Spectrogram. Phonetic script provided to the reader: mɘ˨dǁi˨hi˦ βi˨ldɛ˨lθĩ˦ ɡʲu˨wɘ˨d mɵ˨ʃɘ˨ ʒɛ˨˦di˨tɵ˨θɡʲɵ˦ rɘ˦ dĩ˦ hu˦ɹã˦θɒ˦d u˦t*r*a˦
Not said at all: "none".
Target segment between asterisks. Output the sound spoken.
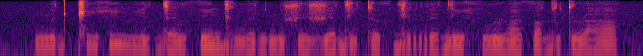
ɹ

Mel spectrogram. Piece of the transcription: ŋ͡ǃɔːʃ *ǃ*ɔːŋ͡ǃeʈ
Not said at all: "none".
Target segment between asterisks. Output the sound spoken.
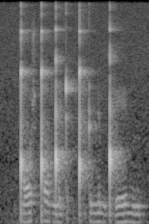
ǃ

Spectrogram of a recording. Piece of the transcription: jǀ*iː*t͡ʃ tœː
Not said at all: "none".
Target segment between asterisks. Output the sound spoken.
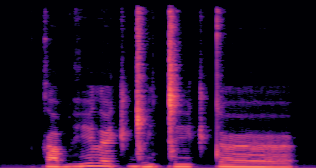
iː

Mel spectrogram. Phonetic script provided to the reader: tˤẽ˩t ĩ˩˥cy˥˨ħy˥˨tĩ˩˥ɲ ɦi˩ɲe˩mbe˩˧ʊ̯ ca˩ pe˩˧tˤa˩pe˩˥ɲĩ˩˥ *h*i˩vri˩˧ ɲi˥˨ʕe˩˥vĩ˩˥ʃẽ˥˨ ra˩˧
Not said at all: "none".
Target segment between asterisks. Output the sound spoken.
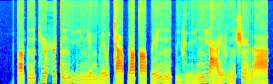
p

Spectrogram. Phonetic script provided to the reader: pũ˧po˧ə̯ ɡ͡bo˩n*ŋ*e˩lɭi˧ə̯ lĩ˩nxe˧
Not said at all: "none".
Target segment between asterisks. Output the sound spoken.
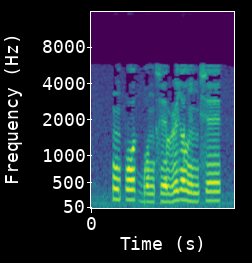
x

